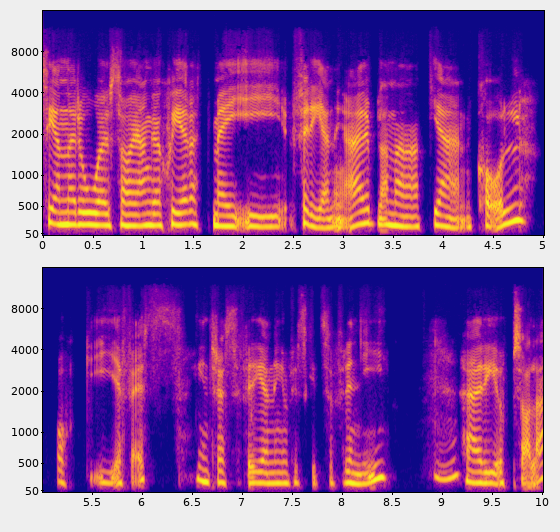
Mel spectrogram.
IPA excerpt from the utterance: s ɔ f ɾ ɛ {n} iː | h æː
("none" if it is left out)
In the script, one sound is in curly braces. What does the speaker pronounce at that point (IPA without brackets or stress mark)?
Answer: n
